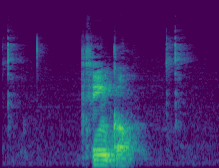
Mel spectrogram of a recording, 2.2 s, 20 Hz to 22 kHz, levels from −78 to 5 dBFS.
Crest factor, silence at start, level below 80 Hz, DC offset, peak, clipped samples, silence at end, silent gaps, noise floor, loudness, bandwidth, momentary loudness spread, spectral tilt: 20 dB; 0.1 s; -68 dBFS; under 0.1%; 0 dBFS; under 0.1%; 0.35 s; none; -46 dBFS; -17 LUFS; 11 kHz; 22 LU; -4 dB/octave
